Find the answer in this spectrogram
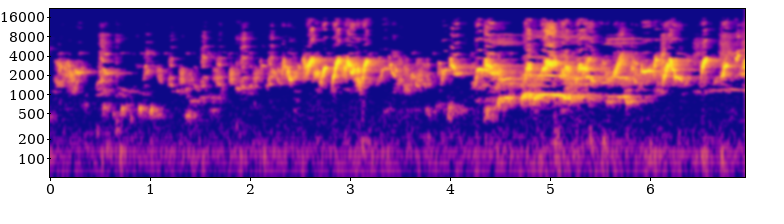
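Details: Red-whiskered bulbuls answering each other with 'rik' calls while a resident territorial bird challenges a newcomer; sparse chirps build into dense, overlapping, warbling bursts from several birds.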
